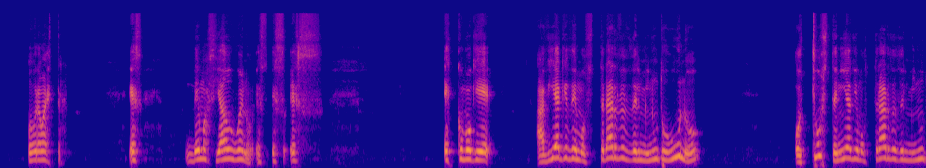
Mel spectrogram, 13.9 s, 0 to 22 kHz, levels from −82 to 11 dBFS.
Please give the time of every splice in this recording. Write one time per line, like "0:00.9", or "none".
none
